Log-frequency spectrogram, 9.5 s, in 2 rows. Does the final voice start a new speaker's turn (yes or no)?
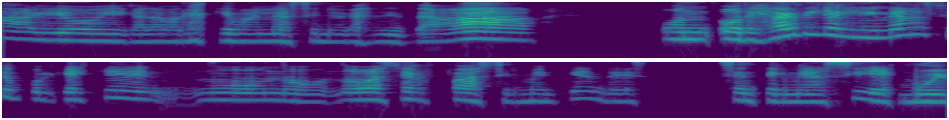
yes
